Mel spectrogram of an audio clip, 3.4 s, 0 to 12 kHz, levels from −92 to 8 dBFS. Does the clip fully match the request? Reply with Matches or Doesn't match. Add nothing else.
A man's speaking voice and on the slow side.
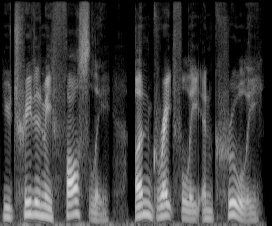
Matches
